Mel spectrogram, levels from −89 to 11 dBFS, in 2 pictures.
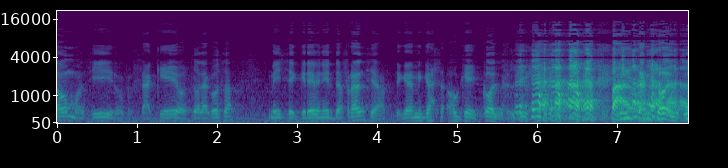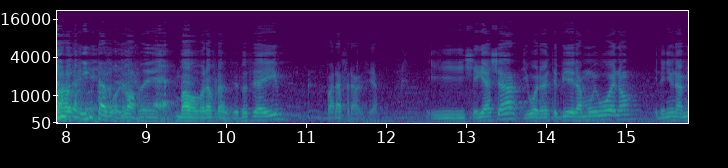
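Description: Throughout the clip there is imaging from linear upsampling. The audio band stops near 4 kHz, which fits an original rate of 8 kHz raised to 44.1 kHz. Straight-line interpolation between the original samples filters poorly, so it softens the top of the band and leaves a mirrored copy of the spectrum between 4 and 8 kHz, roughly 25 dB below the signal. That copy is heard as a faint metallic shimmer on bright, high-frequency content.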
